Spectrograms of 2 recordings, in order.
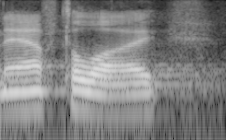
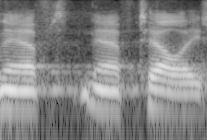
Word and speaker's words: Naphtali: That's how Scott Ashley pronounced it. I always called it Cana, but he pronounces it Cana, as well as Naphtali. I never pronounced it that way. I always called it Naphtali, but he says Naphtali.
